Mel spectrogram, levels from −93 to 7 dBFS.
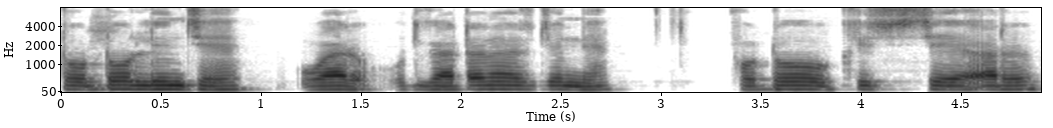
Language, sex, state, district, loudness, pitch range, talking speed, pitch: Bengali, male, West Bengal, Malda, -18 LUFS, 120-130 Hz, 110 wpm, 125 Hz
